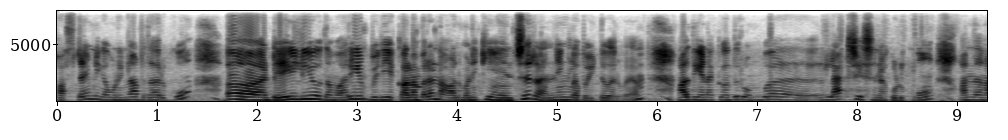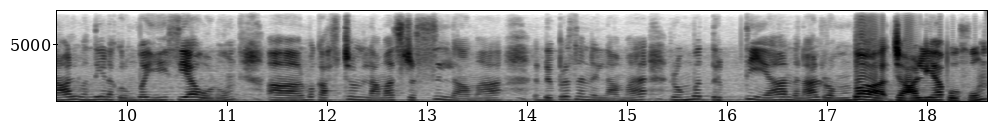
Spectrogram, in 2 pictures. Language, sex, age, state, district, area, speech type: Tamil, female, 18-30, Tamil Nadu, Tiruvarur, rural, spontaneous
